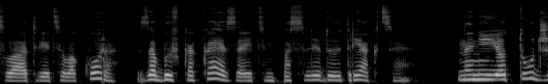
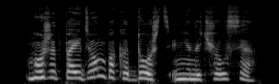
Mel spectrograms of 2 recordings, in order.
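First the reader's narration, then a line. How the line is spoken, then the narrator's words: Shouted. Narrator (Russian): крикнула Кора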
